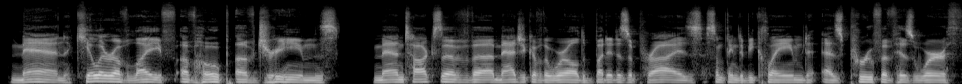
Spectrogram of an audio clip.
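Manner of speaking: ordinary talk, nothing marked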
